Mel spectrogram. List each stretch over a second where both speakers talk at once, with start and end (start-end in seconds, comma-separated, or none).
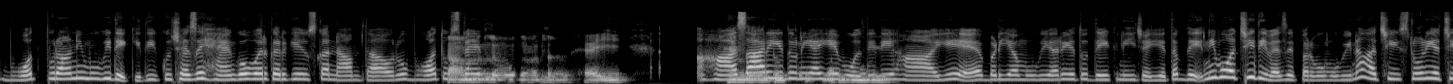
7.3-8.9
